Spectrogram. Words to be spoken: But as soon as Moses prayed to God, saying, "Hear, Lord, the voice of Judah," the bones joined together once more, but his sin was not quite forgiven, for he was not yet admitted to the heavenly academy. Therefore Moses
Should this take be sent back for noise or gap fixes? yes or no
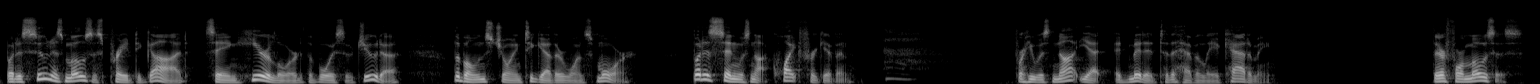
yes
